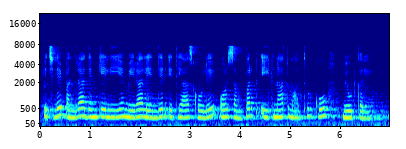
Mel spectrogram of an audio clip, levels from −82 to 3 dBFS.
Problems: none marked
